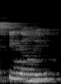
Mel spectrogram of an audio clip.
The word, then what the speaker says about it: Sealy: How do you pronounce it? Seal-eye pup? It's Sealy. Sealy.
